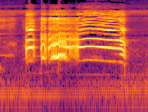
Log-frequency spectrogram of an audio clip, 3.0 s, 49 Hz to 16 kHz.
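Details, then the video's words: A rooster on a farm with at least 20 roosters of standard and bantam breeds crows once: a loud, harmonic, two-part cock-a-doodle-doo lasting about two seconds, ending in a long, steady, slightly falling note. "20 Roosters Crowing For 20 Minutes"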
